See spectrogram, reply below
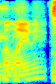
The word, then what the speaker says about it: Mulaney: Like, Mulaney? – Stop saying it wrong. It's Mulaney.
